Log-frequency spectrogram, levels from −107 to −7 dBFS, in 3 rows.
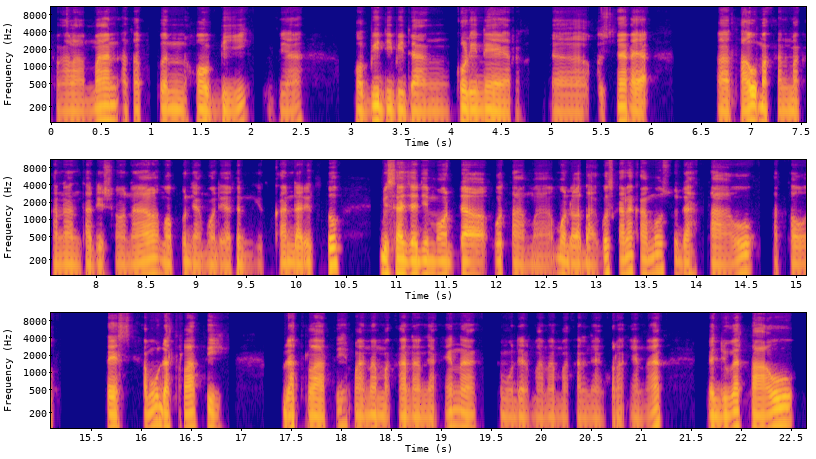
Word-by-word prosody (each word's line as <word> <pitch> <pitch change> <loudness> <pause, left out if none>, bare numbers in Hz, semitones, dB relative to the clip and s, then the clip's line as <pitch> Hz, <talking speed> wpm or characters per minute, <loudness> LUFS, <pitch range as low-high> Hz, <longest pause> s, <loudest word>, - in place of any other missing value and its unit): pengalaman 85 +5 +1
ataupun 90 -1 -2
hobi 85 - +1 0.3
ya, 85 +4 -5 0.5
hobi 90 +4 +3
di - - +2
bidang 85 -1 -1
kuliner, 85 -3 +4 0.4
eee, 80 -1 -4
khususnya 100 - +1
kayak, 80 -2 +4 0.7
eee, 85 -2 +2
tahu 95 +5 +9
makan-makanan 85 -3 -1
tradisional 85 +4 0
maupun 90 +1 -3
yang 80 - -2
modern 80 -1 -3
gitu - - -20
kan. 85 +1 -1
Dan 85 +1 +3
itu - - -46
tuh 160 +1 +7 0.4
bisa 105 -1 +6
jadi 95 0 +5
modal 90 -1 +3
utama, 80 -4 -5
modal 90 -5 +1
bagus, 80 +8 -1
karena 115 +5 +3
kamu 110 +5 0
sudah 90 -1 -2 0.2
tahu, 85 +9 +1 0.2
atau 85 0 -4 0.5
taste - - +3
kamu - - +3
udah - - +6
terlatih. 100 -1 +1 0.6
Udah - - +4
terlatih 90 +6 0
mana 90 +1 0
makanan 85 -1 -2
yang - - -41 0.2
enak, 95 -3 +1 0.2
kemudian 85 -1 -5
mana 85 0 -8
makanan 80 -1 -9
yang - - -18
kurang - - -8
enak, 80 +1 -1 0.5
dan 90 - +3
juga 95 +5 +4
tahu 105 +6 +5
85 Hz, 140 wpm, -27 LUFS, 80-95 Hz, 0.7 s, tahu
